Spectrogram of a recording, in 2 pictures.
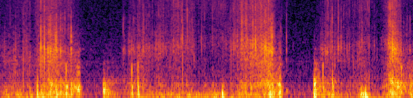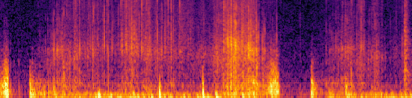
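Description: Fingertips repeatedly press and squish a black foam dome windscreen on a microphone. The result is a dense, low, muffled crunching and crinkling rustle with a few short silent pauses between bursts of squeezing.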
